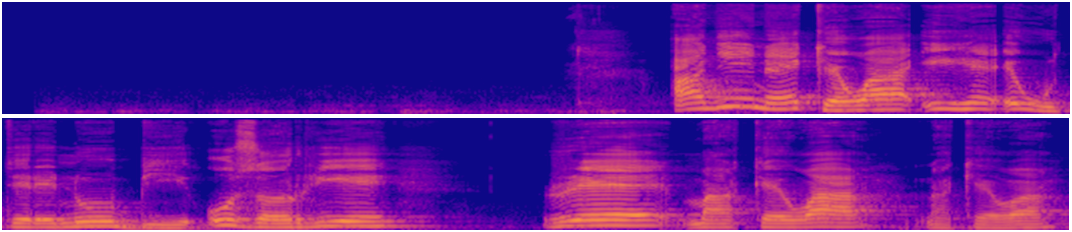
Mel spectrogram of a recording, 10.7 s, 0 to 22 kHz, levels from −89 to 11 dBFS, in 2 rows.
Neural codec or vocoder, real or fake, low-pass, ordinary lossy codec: vocoder, 48 kHz, 128 mel bands, Vocos; fake; none; none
